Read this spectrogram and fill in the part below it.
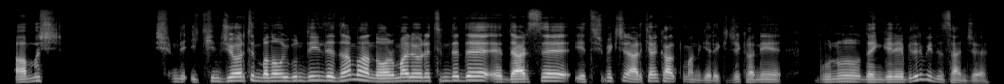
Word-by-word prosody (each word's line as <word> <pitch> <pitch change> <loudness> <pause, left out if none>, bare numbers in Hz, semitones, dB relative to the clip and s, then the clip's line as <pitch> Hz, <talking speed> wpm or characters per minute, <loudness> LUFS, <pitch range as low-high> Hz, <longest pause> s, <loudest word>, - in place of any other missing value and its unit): Ama 135 +8 0
ş - - -7 1.0
şimdi, 135 0 -11
"İkinci 150 +7 -3
öğretim 175 0 +2
bana 165 +1 +4
uygun 170 +1 -2
değil." 190 0 -2
dedin 180 -2 +2
ama 210 -2 +4
normal 145 +2 +3
öğretimde 175 +1 -2
de, 190 0 +5
eee, 130 -4 -2
derse 165 - +4
yetişmek 150 +3 -9
için - - -6
erken 125 +6 0
kalkman 120 -7 -2
gerekecek. 105 +3 -9
Hani, 115 -1 -5 0.3
bunu 130 +2 -5
dengeleyebilir 120 - -2
miydin 200 - -9
sence? 105 -4 -8
145 Hz, 150 wpm, -22 LUFS, 120-175 Hz, 1.0 s, de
